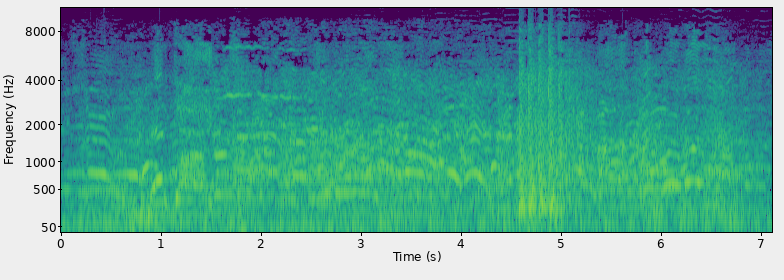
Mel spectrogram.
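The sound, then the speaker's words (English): Police fire gunshots into the air at a protest in Dagestan. A quick burst of sharp cracks cuts through dense crowd shouting and chatter that continues throughout. “Police fired shots in the air at a protest in Dagestan.”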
